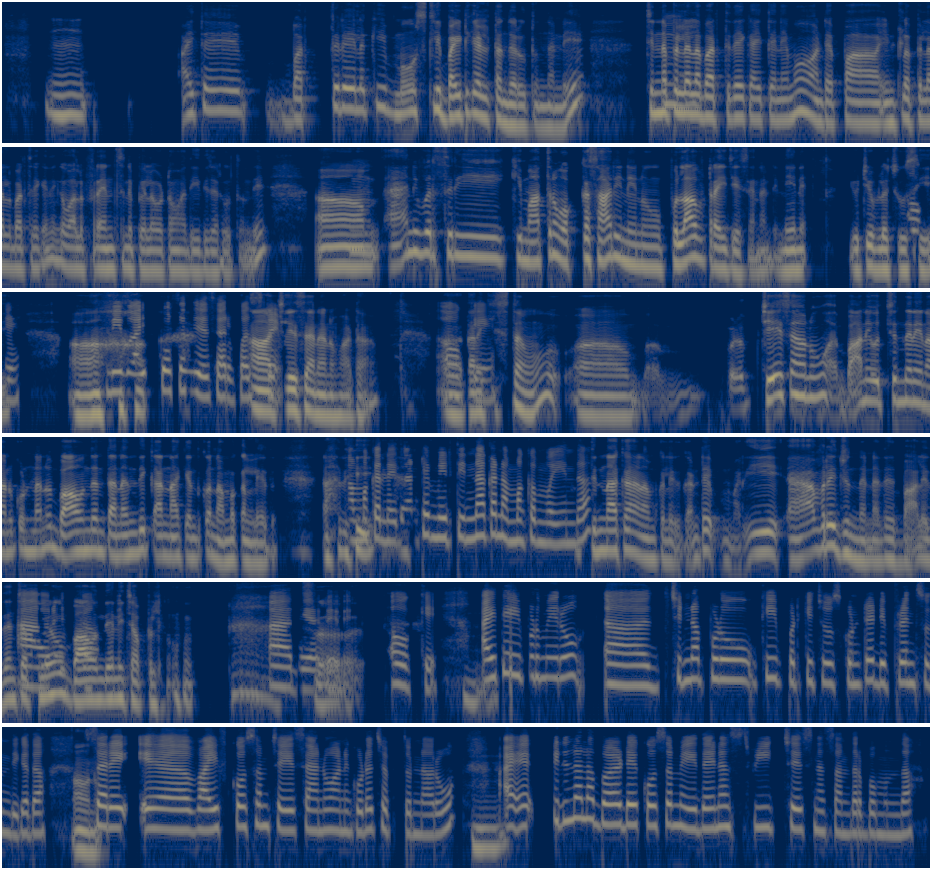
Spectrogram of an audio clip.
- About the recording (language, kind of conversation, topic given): Telugu, podcast, పండుగల ఆహారంతో మీకు ముడిపడిన ప్రత్యేక జ్ఞాపకం ఏది?
- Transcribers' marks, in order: in English: "మోస్ట్‌లీ"; in English: "ఫ్రెండ్స్‌ని"; in English: "యానివర్సరీకి"; in English: "ట్రై"; in English: "వైఫ్"; in English: "యూట్యూబ్‌లో"; in English: "ఫస్ట్ టైమ్"; chuckle; other background noise; chuckle; in English: "యావరేజ్"; in English: "యావరేజ్‌గా"; chuckle; in English: "సో"; in English: "డిఫరెన్స్"; in English: "వైఫ్"; in English: "బర్త్‌డే"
